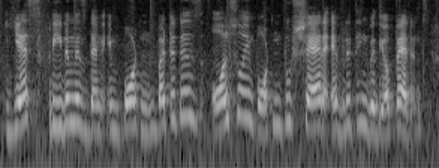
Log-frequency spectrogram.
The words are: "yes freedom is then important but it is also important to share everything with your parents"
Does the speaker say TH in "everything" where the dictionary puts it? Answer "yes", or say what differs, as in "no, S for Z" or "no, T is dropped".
no, T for TH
